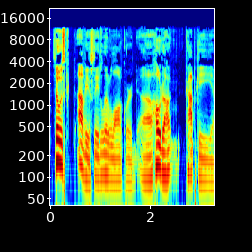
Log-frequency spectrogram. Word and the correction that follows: Kotb: Kotb, not Hopke. What is it? Kotb. Kotb? K-O-T-B.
